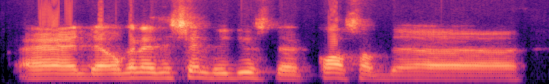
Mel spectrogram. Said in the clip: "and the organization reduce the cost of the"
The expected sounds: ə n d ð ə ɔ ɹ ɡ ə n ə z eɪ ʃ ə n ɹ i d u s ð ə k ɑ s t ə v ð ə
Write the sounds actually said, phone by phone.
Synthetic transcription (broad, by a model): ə n d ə ɔ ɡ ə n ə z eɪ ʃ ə n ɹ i d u s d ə k ɑ s ə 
